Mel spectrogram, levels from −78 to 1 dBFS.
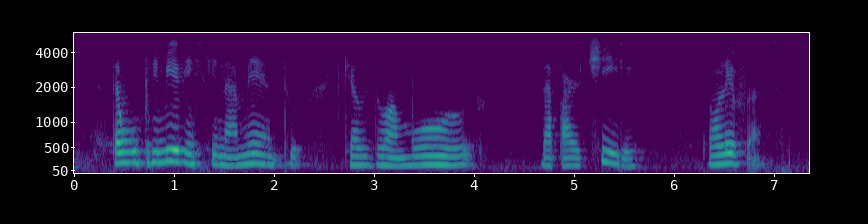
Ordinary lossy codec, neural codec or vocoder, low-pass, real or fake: none; codec, 16 kHz, 2 kbps, X-Codec, WavLM features, trained on Multilingual LibriSpeech; 5.4 kHz; fake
